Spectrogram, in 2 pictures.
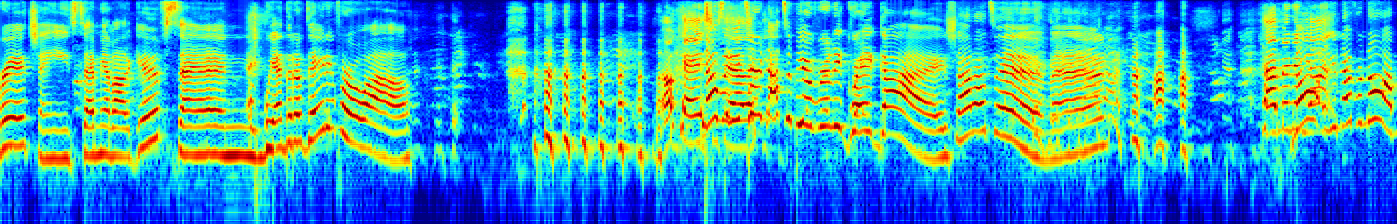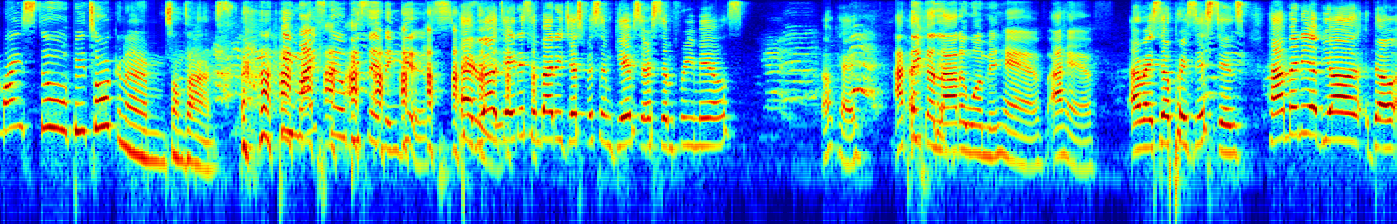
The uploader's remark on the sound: Shoutout to everyone who made it out to see us at this years Roots Picnic in Philadelphia! An amazing live episode. Brought some fans on stage to teach them some riding lessons.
